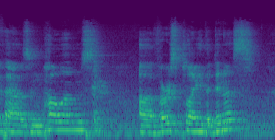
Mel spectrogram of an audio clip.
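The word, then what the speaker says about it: The Dynasts: poems uh verse play the dinners he pronounced it that way by the way and many letters he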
